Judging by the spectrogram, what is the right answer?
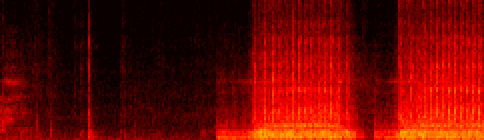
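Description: A sewing machine runs a basting stitch on a coat in two loud bursts of rapid, buzzing stitching separated by a short pause, after a few soft clicks and taps.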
